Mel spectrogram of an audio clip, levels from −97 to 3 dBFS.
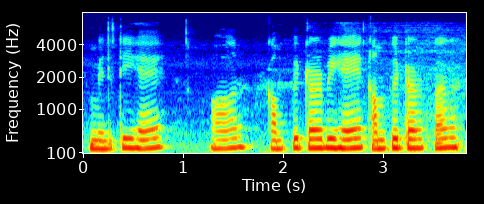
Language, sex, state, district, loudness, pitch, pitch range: Hindi, female, Chhattisgarh, Raipur, -14 LUFS, 190 Hz, 185-200 Hz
